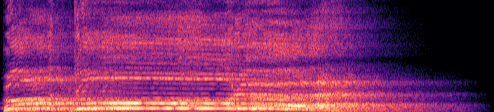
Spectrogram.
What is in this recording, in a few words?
scored voice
